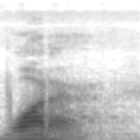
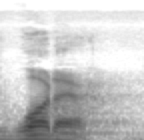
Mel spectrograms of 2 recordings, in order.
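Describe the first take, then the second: First: The T sound is dropped. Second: The T sound is dropped.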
